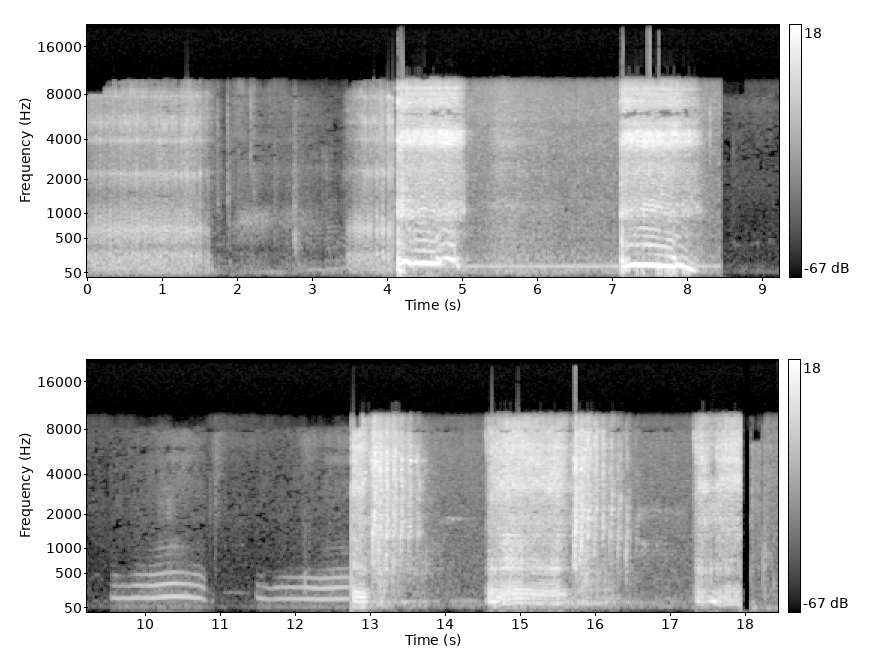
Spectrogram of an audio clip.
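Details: Dog snoring: loud, rasping snores alternate with quieter whistling breaths and short pauses, an irregular snoring pattern.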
